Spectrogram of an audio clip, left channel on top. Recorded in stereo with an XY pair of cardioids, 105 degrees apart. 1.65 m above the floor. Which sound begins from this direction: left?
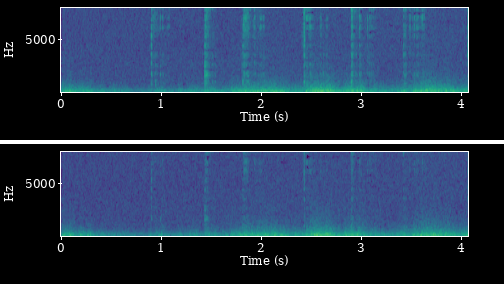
A dropped coin, at 0.9 s.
